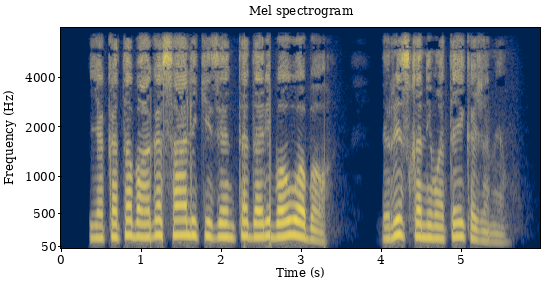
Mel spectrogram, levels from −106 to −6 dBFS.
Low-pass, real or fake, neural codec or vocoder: 7.2 kHz; real; none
